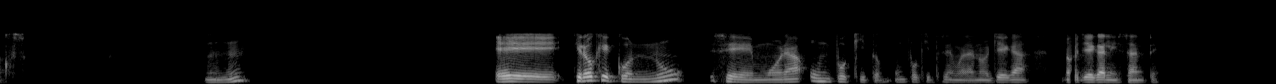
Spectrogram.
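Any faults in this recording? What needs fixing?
Nothing here needs fixing, as no faults can be heard in the speech. The room noise sits about 54 dB below the voice, faint in the background, and it belongs to the recording space rather than the system.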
